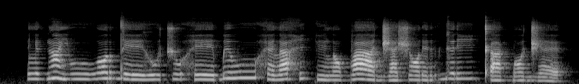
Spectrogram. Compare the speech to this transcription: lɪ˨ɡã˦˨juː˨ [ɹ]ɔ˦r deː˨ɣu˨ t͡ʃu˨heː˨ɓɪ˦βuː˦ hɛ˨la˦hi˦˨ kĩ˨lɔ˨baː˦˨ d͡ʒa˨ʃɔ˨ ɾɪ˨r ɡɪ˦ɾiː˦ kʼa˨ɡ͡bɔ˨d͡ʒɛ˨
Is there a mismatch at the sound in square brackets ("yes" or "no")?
yes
